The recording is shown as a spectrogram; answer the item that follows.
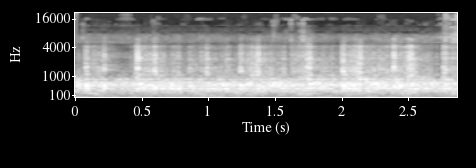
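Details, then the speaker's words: Fetal Doppler on the first twin of a 29-week twin pregnancy at an antenatal visit: fast, regular whooshing heartbeat of about 153–156 beats a minute, strong and normal. "this is the heartbeat. 156 155 now, 154, 153, 154 again. So, it is strong and regular."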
